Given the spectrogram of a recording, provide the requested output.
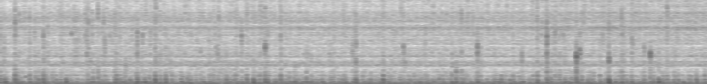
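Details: Dishwasher test run after water inlet valve repair/replacement: steady rush of water into the plastic tub with even hiss, no sputter or chatter, no drips; fill normal.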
